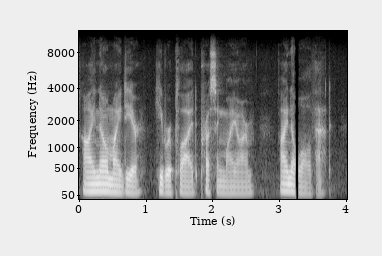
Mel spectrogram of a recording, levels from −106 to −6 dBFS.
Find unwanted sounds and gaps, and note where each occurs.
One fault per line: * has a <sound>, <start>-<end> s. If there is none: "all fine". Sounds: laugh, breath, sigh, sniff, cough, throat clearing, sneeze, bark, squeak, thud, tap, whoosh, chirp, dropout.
* has a dropout, 3.2-3.3 s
